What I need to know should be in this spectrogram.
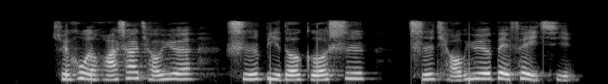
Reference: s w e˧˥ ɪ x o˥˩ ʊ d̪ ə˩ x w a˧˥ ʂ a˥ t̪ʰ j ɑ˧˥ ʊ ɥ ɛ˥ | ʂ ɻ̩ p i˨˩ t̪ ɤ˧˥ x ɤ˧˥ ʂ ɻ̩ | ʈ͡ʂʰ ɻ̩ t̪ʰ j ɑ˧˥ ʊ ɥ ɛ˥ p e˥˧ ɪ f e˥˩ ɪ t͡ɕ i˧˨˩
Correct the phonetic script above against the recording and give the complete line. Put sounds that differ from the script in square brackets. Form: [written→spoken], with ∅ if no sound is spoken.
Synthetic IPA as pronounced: s w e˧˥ ɪ x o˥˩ ʊ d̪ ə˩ x w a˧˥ ʂ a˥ t̪ʰ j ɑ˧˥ ʊ ɥ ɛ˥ | ʂ ɻ̩ p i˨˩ t̪ ɤ˧˥ [x→k] ɤ˧˥ ʂ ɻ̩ | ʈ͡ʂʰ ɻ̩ t̪ʰ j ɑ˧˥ ʊ ɥ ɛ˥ p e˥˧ ɪ f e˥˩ ɪ [t͡ɕ→t͡ɕʰ] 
